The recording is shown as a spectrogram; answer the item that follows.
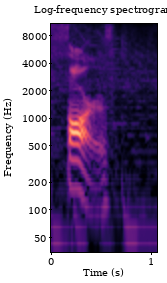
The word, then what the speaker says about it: Favre: Brett Favre spells his name F-A-V-R-E. Sounds like Favre if you're looking at it, right? But no, it's Favre, F-A-V-R-E, Favre. So spell that out phonetically for someone. Favre, F-A-R-V, Favre, all right?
